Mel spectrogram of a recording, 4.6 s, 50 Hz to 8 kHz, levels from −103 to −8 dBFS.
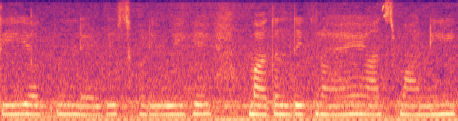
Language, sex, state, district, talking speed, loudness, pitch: Hindi, female, Bihar, Jamui, 105 wpm, -16 LUFS, 110 Hz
